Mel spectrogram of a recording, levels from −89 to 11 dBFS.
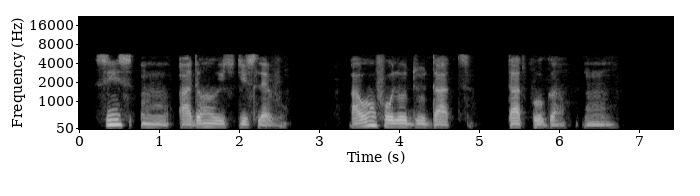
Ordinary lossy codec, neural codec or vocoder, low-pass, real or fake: none; vocoder, 44.1 kHz, 128 mel bands, Pupu-Vocoder; 5.4 kHz; fake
